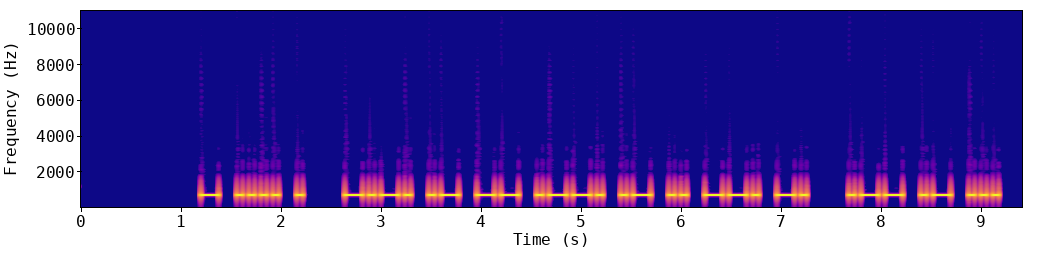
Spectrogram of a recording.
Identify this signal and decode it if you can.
Morse code, heard as a keyed tone, about 20 wpm, 700 Hz. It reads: THE CAMPAIGN WAS
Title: Sentences from Top 1400 Words 20wpm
